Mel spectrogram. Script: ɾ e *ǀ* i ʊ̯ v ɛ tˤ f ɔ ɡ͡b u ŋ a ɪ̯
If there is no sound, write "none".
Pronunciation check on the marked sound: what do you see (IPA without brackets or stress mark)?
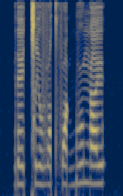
ǀ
